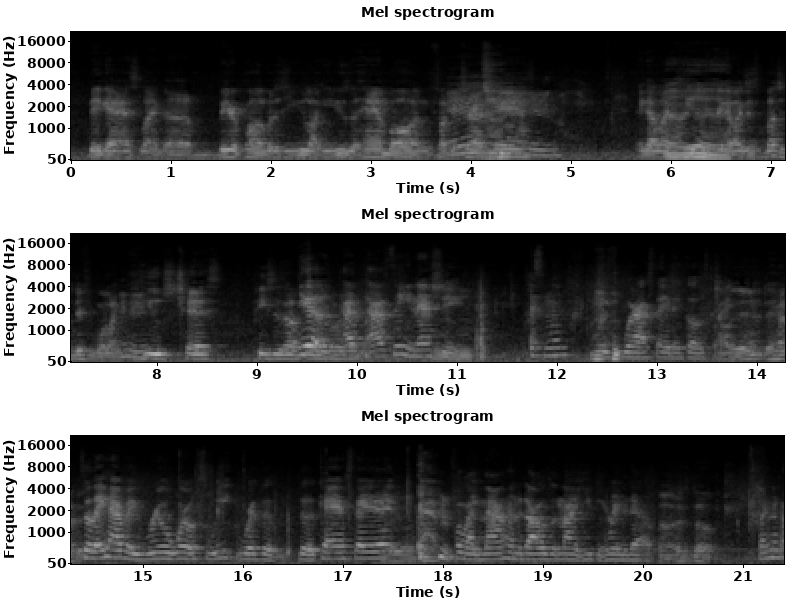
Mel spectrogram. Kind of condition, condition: fault, poor sound quality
